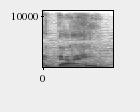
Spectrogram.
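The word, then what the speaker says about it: Guy: sobre a pronúncia dos nomes dos personagens a pronúncia que seria seria mais correta para hagar é hagar e do Gui seria Gai porém eu chamo os dois de hagar e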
